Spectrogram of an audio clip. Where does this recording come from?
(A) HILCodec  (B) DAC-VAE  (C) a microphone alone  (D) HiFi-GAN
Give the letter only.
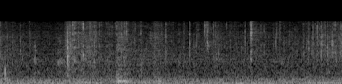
C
